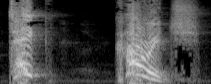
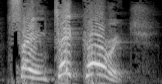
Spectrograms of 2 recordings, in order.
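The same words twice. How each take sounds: First: Breathy, unvoiced "Take" then a firm "courage."; emphatic slow. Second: Said in the usual way. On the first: Shown as a demonstration. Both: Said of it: "Take what?".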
